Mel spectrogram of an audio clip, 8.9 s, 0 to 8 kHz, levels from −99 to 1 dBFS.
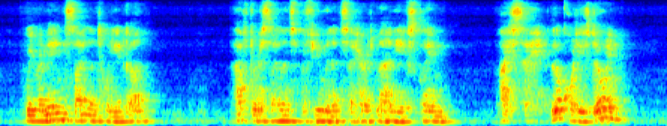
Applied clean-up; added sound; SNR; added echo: none; none; none; reverberation time 0.7 s.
